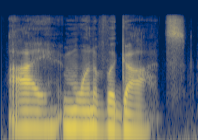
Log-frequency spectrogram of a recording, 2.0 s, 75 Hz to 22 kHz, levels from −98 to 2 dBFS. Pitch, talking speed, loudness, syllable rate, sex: 120 Hz, 180 wpm, -18 LUFS, 4.1 syllables/s, male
